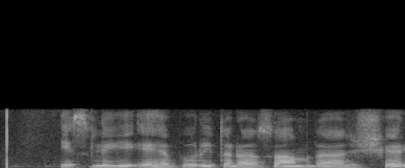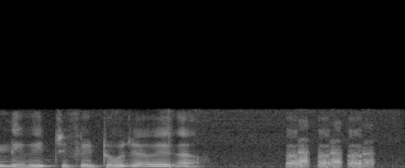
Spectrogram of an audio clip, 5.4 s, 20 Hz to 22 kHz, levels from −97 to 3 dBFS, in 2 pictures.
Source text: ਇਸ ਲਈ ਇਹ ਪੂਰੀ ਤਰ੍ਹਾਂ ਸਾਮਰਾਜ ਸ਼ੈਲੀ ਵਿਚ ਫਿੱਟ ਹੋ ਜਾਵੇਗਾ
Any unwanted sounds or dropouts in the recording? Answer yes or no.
yes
